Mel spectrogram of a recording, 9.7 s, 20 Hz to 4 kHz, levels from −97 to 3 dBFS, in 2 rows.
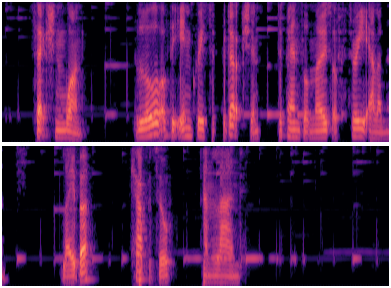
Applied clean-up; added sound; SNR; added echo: classical method spectral subtraction.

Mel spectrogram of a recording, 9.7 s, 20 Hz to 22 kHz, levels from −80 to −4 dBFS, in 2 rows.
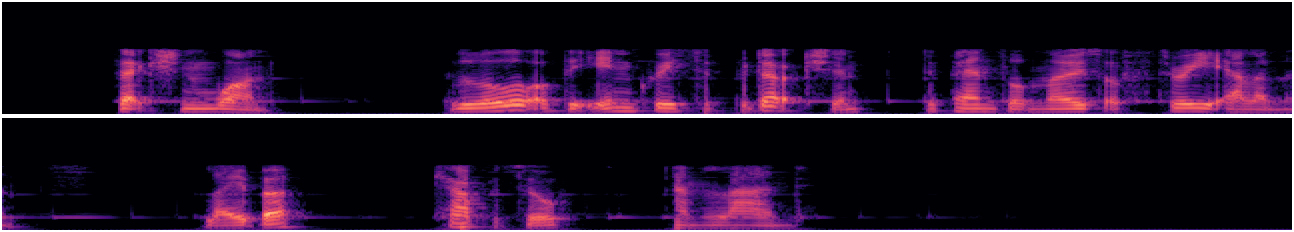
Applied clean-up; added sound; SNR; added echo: neural mask model DeepFilterNet 3.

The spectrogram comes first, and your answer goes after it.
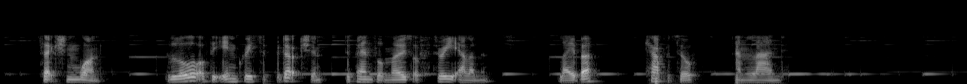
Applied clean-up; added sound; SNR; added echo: classical method log-MMSE.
